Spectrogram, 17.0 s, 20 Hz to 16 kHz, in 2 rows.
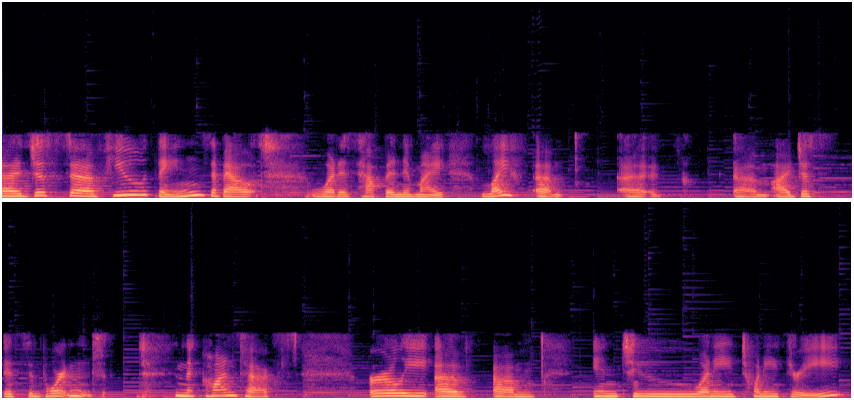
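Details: Adult woman with aphasia after a 2023 stroke affecting the left-brain language centre, with word-finding difficulty, confusion with words and trouble forming sentences; aphasia after stroke.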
